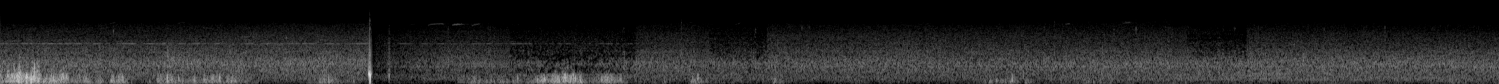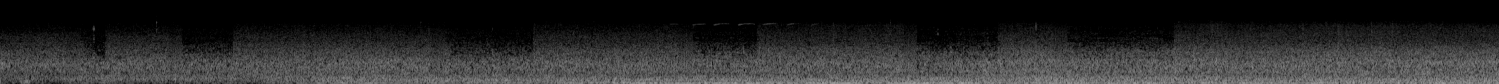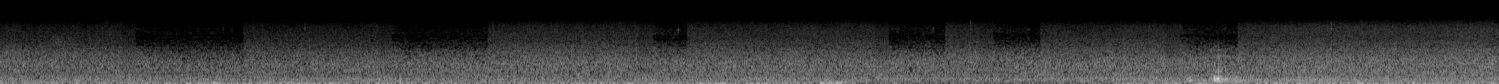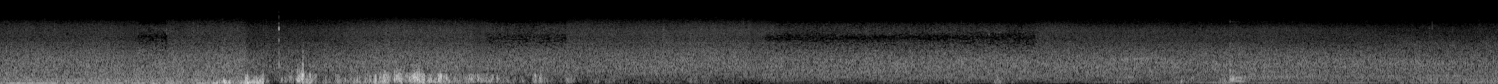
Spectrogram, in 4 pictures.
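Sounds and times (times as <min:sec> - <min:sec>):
wind rumble on microphone: 0:00.0 - 0:03.7, 0:04.5 - 0:08.1, 0:09.6 - 0:12.6, 0:13.8 - 0:55.5, 0:56.6 - 0:59.9
heavy rain falling: 0:00.0 - 0:59.9
brief thump: 0:41.8 - 0:42.4.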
